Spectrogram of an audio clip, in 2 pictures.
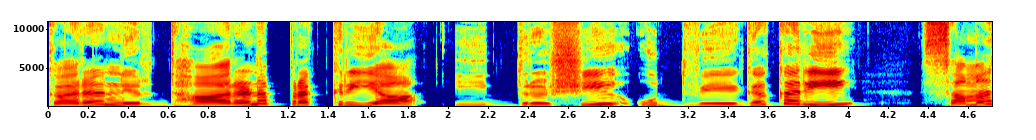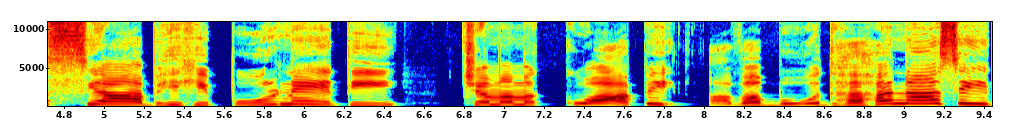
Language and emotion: Sanskrit, surprised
